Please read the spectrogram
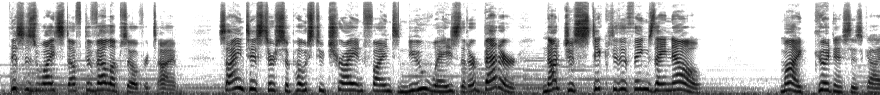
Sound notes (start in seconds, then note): none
